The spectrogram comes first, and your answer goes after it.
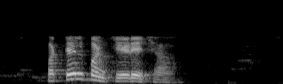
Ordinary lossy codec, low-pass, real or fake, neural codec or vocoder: Opus, 16 kbps; 3.6 kHz; real; none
